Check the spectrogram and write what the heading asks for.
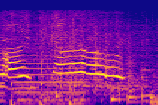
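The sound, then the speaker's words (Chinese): A baby jaguar, seemingly in trouble, cries in high, wavering mewls that slide downward in pitch, repeating over a steady, thumping musical beat underneath. “好像是美洲虎宝宝遇上麻烦了，我来了！”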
